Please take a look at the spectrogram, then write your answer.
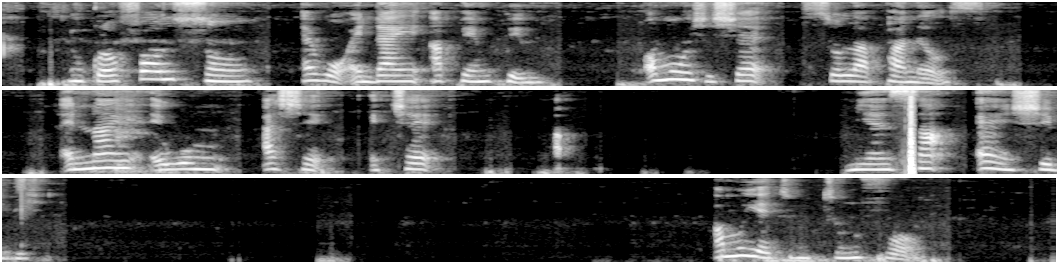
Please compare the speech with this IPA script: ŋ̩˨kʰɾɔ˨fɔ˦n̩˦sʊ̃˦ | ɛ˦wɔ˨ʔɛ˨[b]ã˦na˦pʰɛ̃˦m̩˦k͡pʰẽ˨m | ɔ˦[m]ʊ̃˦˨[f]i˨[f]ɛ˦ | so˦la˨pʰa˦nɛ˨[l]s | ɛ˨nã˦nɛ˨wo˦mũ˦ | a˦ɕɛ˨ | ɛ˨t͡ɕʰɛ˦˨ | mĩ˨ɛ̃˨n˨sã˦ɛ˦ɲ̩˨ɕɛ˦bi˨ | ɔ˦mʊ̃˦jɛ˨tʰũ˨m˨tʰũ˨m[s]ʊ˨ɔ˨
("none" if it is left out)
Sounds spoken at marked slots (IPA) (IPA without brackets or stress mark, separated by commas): d, m, ɕ, ɕ, l, f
